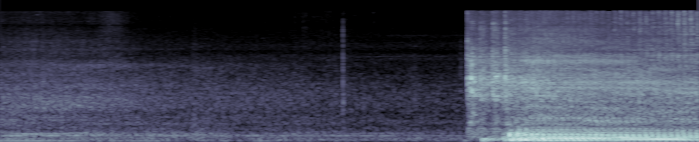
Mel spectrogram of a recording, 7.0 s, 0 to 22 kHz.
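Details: KTM 690 Enduro R single after repair of an engine abnormal noise: quiet, then it starts cleanly and settles into an even, steady thump with no ticking; normal idle.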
